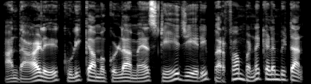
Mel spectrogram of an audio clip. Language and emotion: Tamil, disgusted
